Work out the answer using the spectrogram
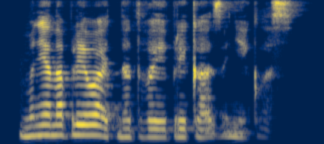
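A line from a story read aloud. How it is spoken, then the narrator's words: Lazy reply, young man. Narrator (Russian): лениво отзывается юный ублюдок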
